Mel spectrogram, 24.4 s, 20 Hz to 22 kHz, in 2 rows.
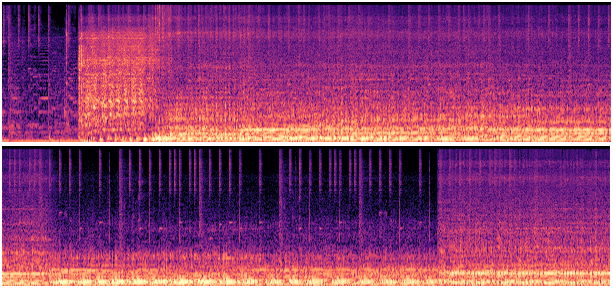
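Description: A Mazda FC3S RX-7 cranks and fires up on its first start with an exhaust fitted, a brief starter whir and then a loud, steady engine drone that idles on, dipping and rising slightly in pitch.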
